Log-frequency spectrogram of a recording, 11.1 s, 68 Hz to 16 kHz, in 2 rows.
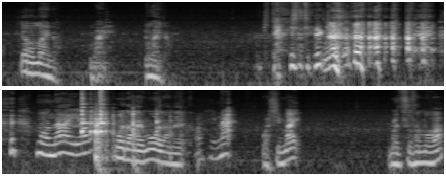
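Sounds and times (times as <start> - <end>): utensils clinking against dish: 6.5 - 7.7.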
